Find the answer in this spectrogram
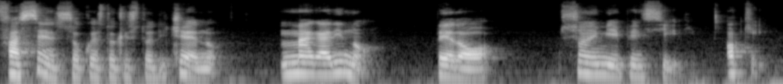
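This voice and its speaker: In a very clean recording with a silent background, a woman of medium pitch speaks at a moderate pace with long, frequent pauses, big swings in loudness, and ordinary pitch variation. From Minas Gerais, Brazil. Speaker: youtuber. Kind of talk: casual multilingual vlog. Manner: hesitant, many fillers in foreign languages.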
